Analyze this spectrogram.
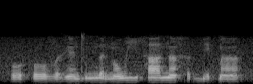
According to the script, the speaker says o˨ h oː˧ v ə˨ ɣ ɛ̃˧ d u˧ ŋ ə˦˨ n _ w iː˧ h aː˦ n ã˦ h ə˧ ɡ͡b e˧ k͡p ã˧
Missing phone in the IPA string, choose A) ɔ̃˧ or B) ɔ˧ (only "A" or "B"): A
